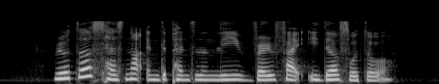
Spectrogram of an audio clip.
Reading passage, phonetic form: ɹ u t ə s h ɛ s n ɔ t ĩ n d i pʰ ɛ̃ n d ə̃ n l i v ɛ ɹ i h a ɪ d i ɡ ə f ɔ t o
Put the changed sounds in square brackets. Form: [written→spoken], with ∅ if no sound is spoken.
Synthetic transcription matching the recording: ɹ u t ə s h ɛ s n ɔ t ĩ n d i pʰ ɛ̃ n d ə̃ n l i v ɛ ɹ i [h→f] a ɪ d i [ɡ→d] ə f [ɔ→o] t o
